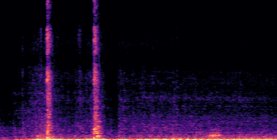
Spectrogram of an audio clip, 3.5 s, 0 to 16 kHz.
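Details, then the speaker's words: 1975 Ford F250 390 FE V8, formerly locked up, new cap and rotor, carburetor needing adjustment; two sharp pops as it catches on cold start, then settles into a steady rumbling idle; backfire on start, cause unclear. "First time I've ever backfired. Yeah, buddy. She sounds good now. I don't know what that first little cough was."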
